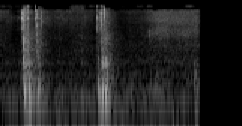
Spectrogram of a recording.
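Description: Pinking shears snipping through coarse jute burlap: two sharp snips well over half a second apart, then the sound cuts off abruptly.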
